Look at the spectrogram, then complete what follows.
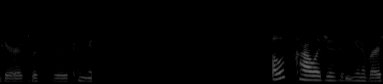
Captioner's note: audio break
